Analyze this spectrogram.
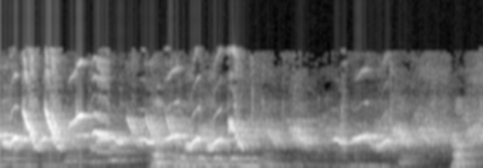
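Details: Double-collared seedeater baderna song for teaching young birds to sing: varied high whistles and rapid trills layered over lower steady tones and a harsher burst.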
